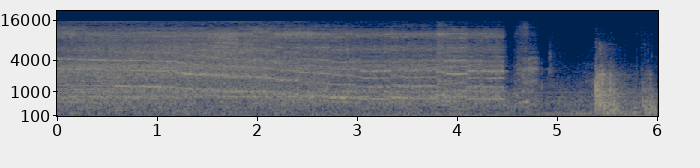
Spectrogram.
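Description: HYTORC Lithium Series II battery torque wrench running steadily as it tightens a 1-1/4 inch fine-thread nut to 1,250 ft-lbs, its motor pitch slowly falling as the load builds, then stopping about four and a half seconds in. A short noise follows near the end.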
